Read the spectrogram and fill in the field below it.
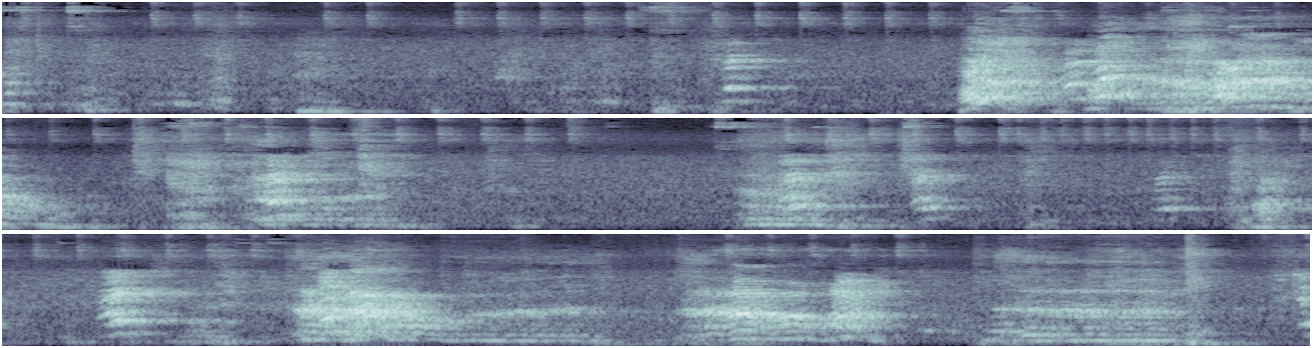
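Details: Golden retriever dog playing indoors with its owner, letting out bursts of rough, broadband barks and growly yelps in uneven clusters, with quiet gaps between them and a woman's voice talking in between.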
